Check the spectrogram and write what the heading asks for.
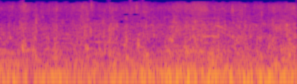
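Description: Wind rumbling on a phone microphone over shallow water, with soft sloshing as a husky wades through the shallows.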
